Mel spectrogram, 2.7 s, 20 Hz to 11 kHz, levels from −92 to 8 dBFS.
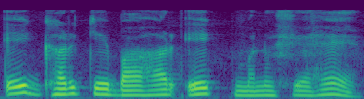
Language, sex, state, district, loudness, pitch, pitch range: Hindi, female, Arunachal Pradesh, Lower Dibang Valley, -17 LUFS, 170 Hz, 150-185 Hz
